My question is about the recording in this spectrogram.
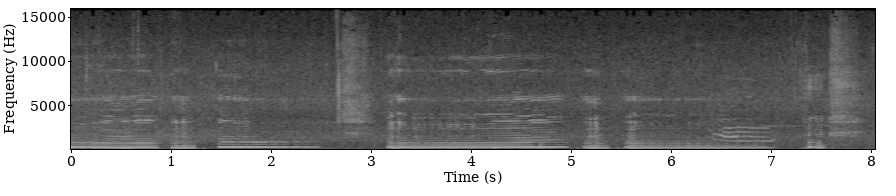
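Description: A woman humming a slow, wordless melody: four long, steady held notes with short dipping notes between them.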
